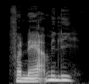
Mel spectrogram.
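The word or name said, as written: FORNÆRMELIG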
